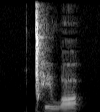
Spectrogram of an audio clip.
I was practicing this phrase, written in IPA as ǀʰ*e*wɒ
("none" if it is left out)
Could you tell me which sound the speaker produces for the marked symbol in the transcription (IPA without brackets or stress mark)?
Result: e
